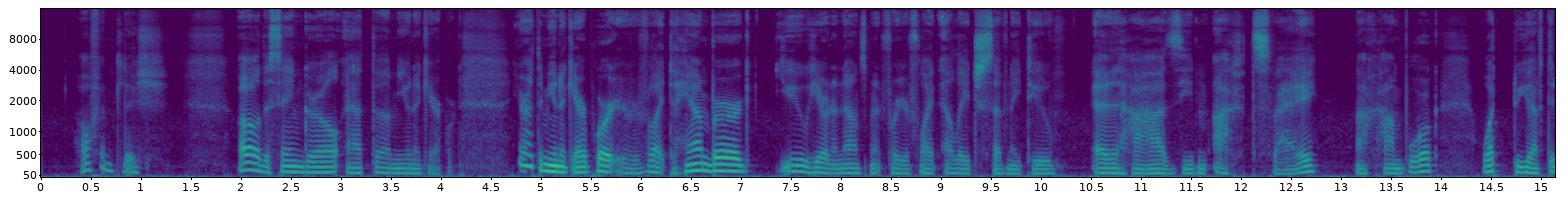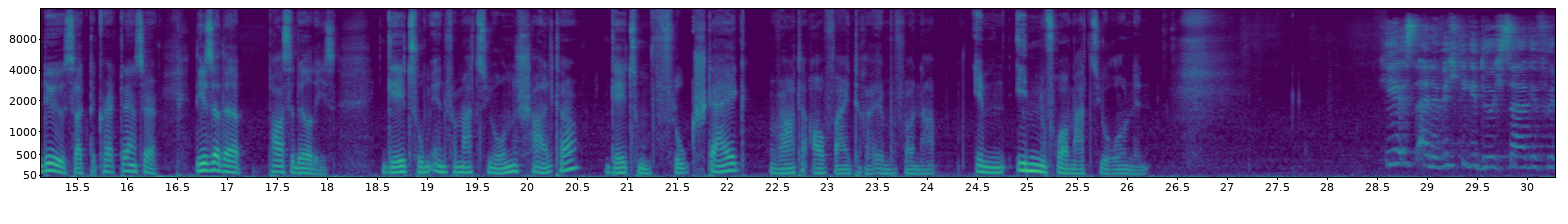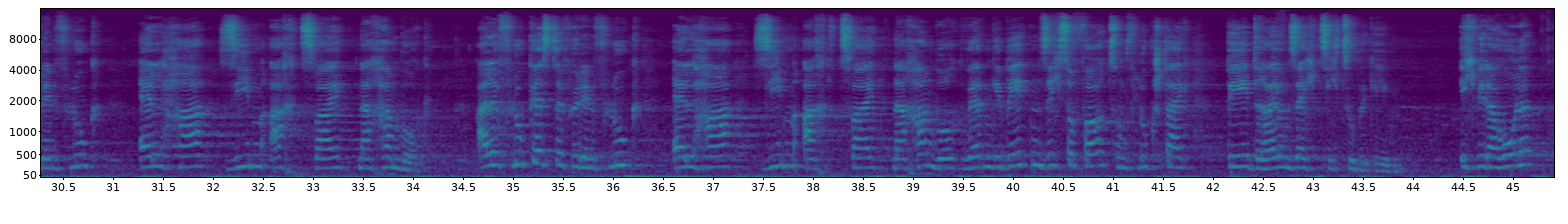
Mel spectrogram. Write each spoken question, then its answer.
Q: What do you have to do? Select the correct answer.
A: Geh zum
